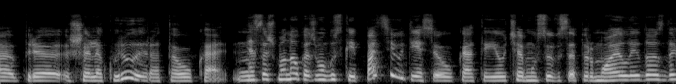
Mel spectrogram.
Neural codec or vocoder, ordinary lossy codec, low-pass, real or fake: none; AAC, 48 kbps; 10.8 kHz; real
